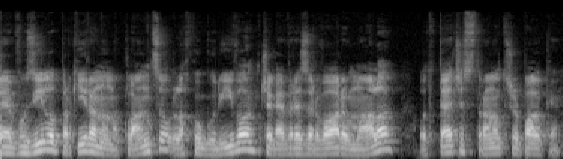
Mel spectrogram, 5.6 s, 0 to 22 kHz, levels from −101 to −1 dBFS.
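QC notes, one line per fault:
0.71 s and 2.74 s, compressed frames skipped: the speech lurches forward, losing a few tens of milliseconds each time. A small run of coded frames was never decoded, so the audio jumps ahead by their length.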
